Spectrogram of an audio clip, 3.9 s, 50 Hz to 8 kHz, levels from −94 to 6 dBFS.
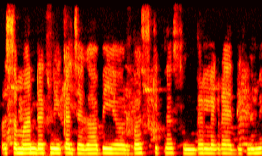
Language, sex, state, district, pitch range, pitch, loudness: Hindi, female, Bihar, Kishanganj, 215-230 Hz, 225 Hz, -14 LUFS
